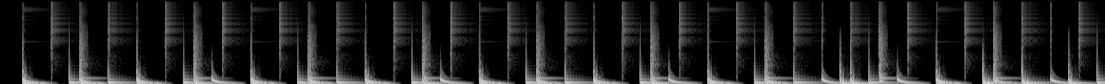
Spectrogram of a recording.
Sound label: Pattern Generator; Sonic Potions x Erica Synths LXR 02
